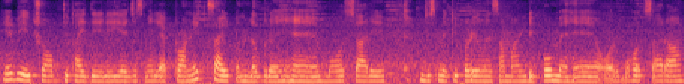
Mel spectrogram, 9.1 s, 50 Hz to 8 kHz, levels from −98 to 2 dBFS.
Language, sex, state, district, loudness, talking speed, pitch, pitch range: Hindi, male, Rajasthan, Bikaner, -18 LUFS, 185 wpm, 180 Hz, 175-190 Hz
